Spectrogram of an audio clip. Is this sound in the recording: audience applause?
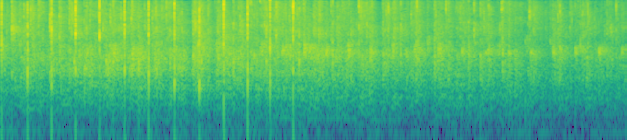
yes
